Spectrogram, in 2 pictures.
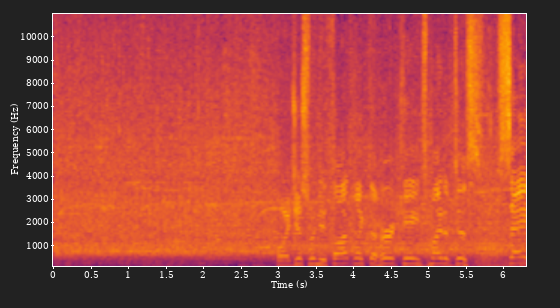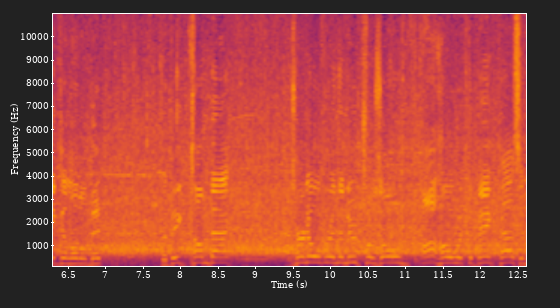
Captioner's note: cheering and Applause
